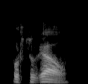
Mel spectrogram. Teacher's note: the stressed syllable is in gal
